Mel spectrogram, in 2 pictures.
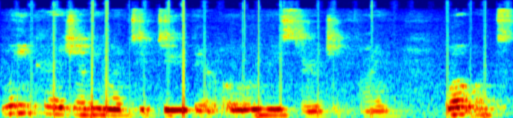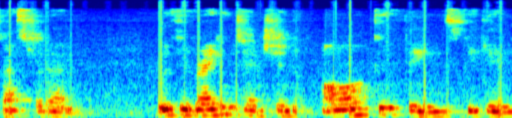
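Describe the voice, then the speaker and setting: Through noticeable background noise, a soft-spoken woman talks at a moderate pace and fairly low pitch with lively intonation. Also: big swings in loudness. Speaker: podcast host. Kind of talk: podcast introduction. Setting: live stream.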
